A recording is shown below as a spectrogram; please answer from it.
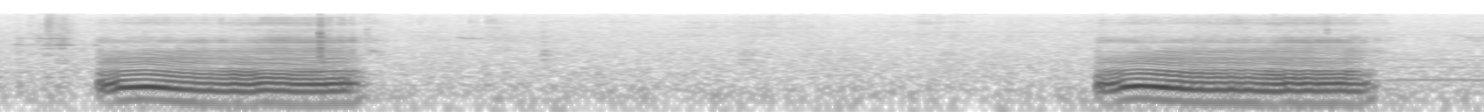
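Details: Two sleeping rescued cats, a tuxedo cat and a second cat snoring at a higher pitch in the background, make two rumbling, buzzy snores about five seconds apart, each over a second long; snoring.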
